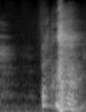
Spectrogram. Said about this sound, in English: I'm going to sneeze, guys.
